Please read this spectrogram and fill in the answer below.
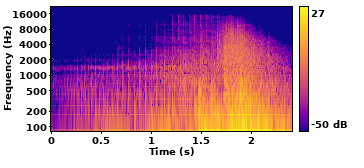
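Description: Outro sound effect: a low rumble with fast rattling clicks, swelling steadily from nothing to a loud crash near the end.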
